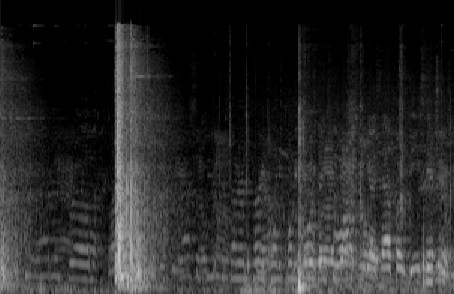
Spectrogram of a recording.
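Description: A loud gunshot about one and a half seconds in, its report trailing off over half a second, then a fainter single shot about four seconds in.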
